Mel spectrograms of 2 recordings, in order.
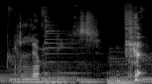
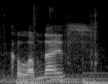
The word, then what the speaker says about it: calumnies: Calumnies. Columnize? Calumnies. Calories? Calumnies. Yeah, okay, I literally googled how to pronounce it. It is calumnies.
